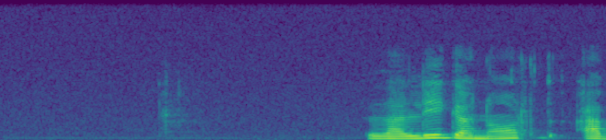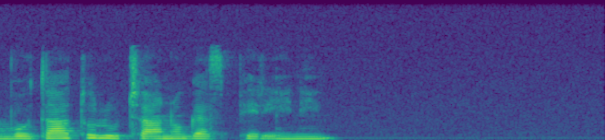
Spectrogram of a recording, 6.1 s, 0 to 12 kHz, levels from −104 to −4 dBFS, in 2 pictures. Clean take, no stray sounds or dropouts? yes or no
yes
